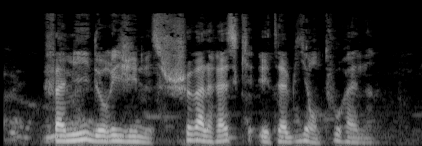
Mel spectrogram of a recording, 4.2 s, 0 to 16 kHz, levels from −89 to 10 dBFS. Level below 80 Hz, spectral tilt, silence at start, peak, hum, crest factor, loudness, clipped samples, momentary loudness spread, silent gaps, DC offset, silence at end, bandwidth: -54 dBFS; -6 dB/octave; 0.1 s; -4 dBFS; none; 18 dB; -22 LUFS; under 0.1%; 13 LU; none; under 0.1%; 0.5 s; 11.5 kHz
